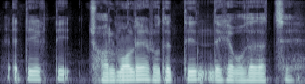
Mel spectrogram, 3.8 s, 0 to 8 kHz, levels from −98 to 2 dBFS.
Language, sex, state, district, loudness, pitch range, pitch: Bengali, male, West Bengal, Alipurduar, -19 LUFS, 95-115 Hz, 105 Hz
